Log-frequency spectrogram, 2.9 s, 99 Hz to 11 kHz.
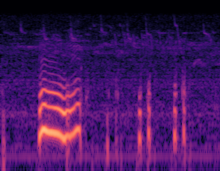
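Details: Eurasian eagle-owl male displaying in the nest niche, webcam in northern Rhineland-Palatinate, Germany, 4 May 2013. One loud half-second tonal call, slightly dipping then lifting, followed by a series of short, low clucking notes in pairs.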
